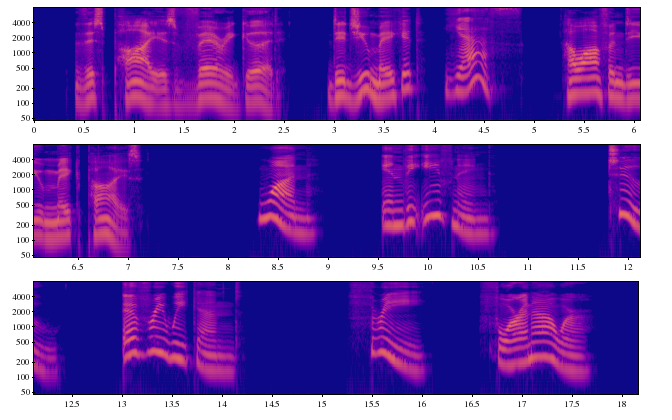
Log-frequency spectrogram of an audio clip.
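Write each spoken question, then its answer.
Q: How often do you make pies?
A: 2: Every weekend.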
